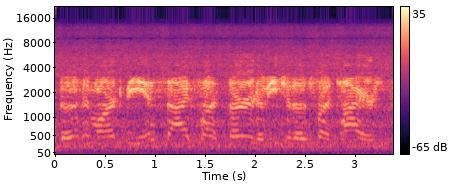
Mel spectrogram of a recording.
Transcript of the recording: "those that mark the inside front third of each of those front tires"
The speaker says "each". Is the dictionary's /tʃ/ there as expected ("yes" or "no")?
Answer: yes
